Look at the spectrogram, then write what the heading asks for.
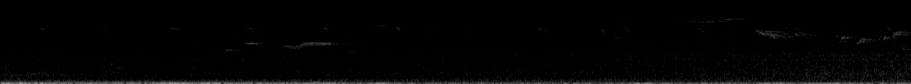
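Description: Small birds chirping: a run of short high chirps repeated about twice a second, then a few varied, slurred notes, over a low steady rumble that eases after about three seconds.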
